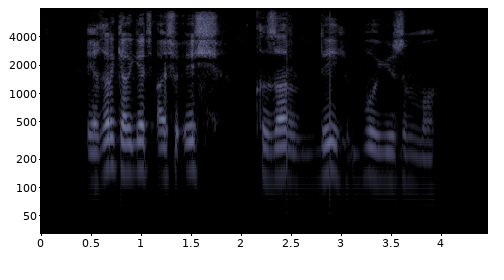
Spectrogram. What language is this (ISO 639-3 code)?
uig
